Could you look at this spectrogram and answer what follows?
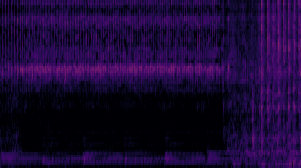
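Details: Rear derailleur after adjustment: light even freewheel ticking with clean pitch steps and no scraping between changes, smooth rear gear shifting.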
